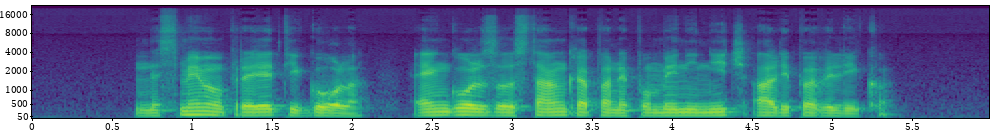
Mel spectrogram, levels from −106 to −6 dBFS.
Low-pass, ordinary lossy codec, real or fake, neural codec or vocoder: 19.8 kHz; Opus, 32 kbps; fake; vocoder, 44.1 kHz, 128 mel bands, Pupu-Vocoder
